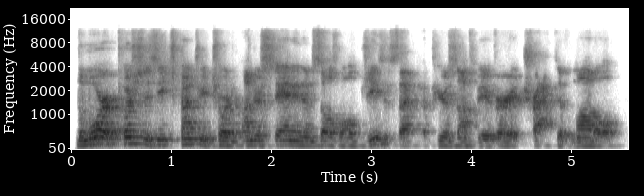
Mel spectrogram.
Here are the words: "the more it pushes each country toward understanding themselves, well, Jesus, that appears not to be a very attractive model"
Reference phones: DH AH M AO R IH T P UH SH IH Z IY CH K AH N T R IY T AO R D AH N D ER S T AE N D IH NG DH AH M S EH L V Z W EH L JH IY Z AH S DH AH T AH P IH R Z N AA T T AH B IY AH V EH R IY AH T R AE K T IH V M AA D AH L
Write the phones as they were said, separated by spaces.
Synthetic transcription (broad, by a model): DH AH M AO R IH T P UH SH IH Z IY CH K AH N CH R IY T AO R D AH N D ER S T AE N D IH NG DH AH M S EH L V Z W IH L JH IY Z AH S DH AH T AH P IH R Z N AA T T AH B IY AH V EH R IY AH T R AE K T IH V M AA D L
